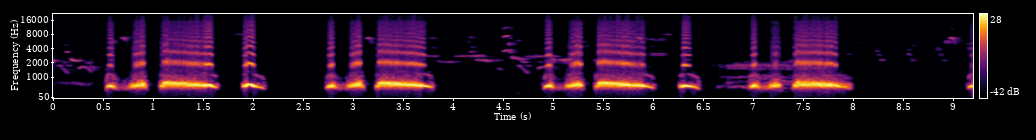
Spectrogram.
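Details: Spotted dove calling steadily, several phrases in a row. Each phrase has a doubled coo, a long hoarse croo sliding down, and a brief closing coo. A faint chirp or two sounds between phrases.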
